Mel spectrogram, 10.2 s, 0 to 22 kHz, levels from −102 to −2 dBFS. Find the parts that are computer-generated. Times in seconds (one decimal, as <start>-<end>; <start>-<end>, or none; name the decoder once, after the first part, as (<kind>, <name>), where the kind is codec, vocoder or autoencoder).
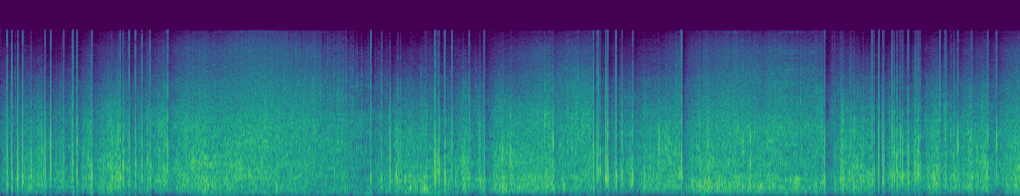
0.0-1.0 (codec, SNAC); 1.5-2.7; 3.2-10.2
